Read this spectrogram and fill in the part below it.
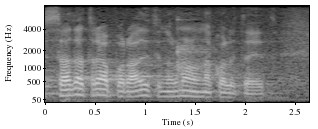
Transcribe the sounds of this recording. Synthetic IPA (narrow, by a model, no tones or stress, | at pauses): sad̪at̪ɾe̞bapo̞ɾaːd̪it̪ino̞ɾmaːlˠnonakʋalit̪eːt̪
